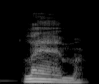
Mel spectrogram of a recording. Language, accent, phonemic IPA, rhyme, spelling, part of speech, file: English, Australia, /læm/, -æm, lam, verb / noun, En-au-lam.ogg
- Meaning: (verb) 1. To beat or thrash 2. To flee or run away; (noun) 1. A flight or escape 2. The twenty-third letter of the Arabic alphabet, ل (l). It is preceded by ك (k) and followed by م (m)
